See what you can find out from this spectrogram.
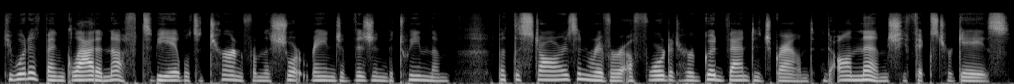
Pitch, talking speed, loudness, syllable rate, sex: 185 Hz, 215 wpm, -20 LUFS, 4.9 syllables/s, female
